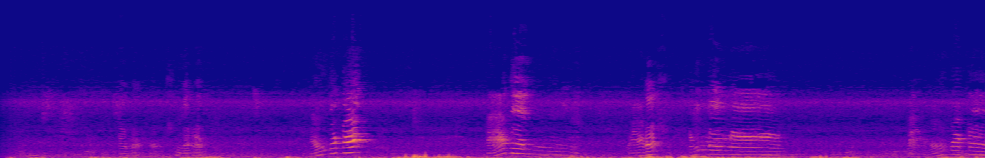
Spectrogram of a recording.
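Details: Talking parrot giving a series of harmonic calls that sweep sharply up and down, some squawk-like, over steady background chatter and a constant high hum.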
